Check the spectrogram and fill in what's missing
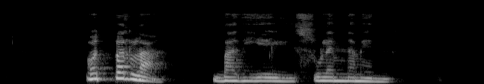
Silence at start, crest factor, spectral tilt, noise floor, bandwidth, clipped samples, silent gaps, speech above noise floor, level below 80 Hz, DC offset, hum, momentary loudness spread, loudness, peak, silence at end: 0.85 s; 20 dB; -7 dB/octave; -89 dBFS; 11.5 kHz; under 0.1%; none; 65 dB; -74 dBFS; under 0.1%; none; 15 LU; -26 LUFS; -8 dBFS; 0.95 s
